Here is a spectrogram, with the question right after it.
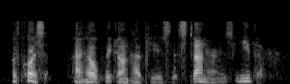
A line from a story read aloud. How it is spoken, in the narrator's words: said calmly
